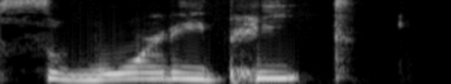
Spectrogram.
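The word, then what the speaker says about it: Zwarte Piet: Have you all ever heard of Swarty Pete? Swarty Pete? No? – Spell it. – Z-W-A-R-T-E P-I-E-T-S.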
